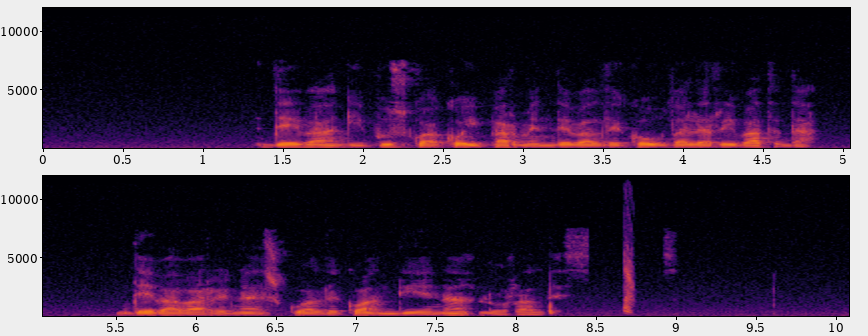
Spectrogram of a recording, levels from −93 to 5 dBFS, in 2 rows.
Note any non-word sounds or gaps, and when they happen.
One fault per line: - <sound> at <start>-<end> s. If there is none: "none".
- chirp at 8.7-8.8 s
